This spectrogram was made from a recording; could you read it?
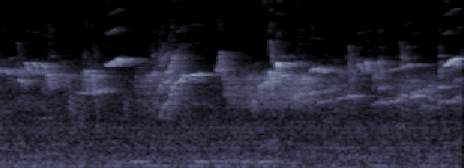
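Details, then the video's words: Canary singing indoors, an irregular mix of buzzy trills, sharp high chips and short whistled slides, rising and falling in loudness. "canary bird - canary singing - canary sounds - canary singing at home - beautiful canary birds"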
